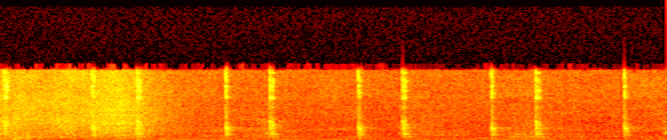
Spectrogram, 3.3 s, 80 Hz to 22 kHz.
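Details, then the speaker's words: 1950s Smiths Enfield striking mechanical mantel clock tilted onto an uneven surface: lopsided tick-tock, tick longer than tock, and the clock slows and stops because it is so uneven. Out of beat. "you can hear that the tick is longer than the Tock so it's just going a bit further out and it will come to a stop because it's so uneven"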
